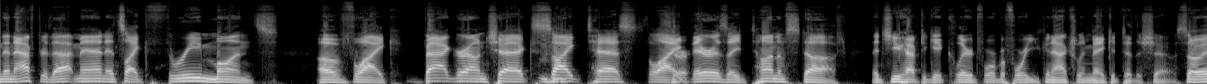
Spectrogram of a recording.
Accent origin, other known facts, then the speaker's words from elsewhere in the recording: the South, United States; accent: twang; So I have a classical little background to it as well, but I'm from the South.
